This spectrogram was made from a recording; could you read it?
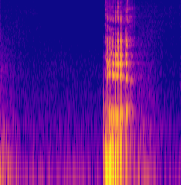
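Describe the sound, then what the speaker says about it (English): One short, loud burp is made close to a microphone, a brief guttural blast within otherwise quiet room tone. "I'll burp into the microphone and we'll just keep going"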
